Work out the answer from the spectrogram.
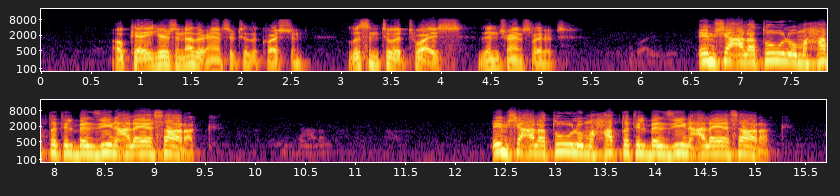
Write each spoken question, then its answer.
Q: Listen to it twice, then translate it.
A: It means go straight ahead and the gas station is on your left.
